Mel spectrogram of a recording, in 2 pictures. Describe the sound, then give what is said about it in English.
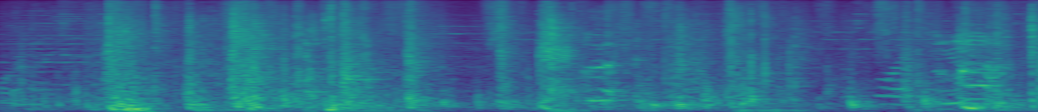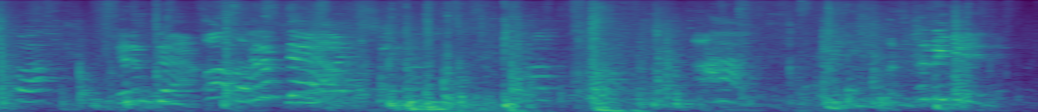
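Heavy thuds of blows as several men give a restaurant maitre d' a vicious beating in a bathroom, repeated dull impacts and slams mixed with voices throughout. “Sonny grabs the maitre d' and hustles him into a bathroom where he and the guys give him a vicious beating.”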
